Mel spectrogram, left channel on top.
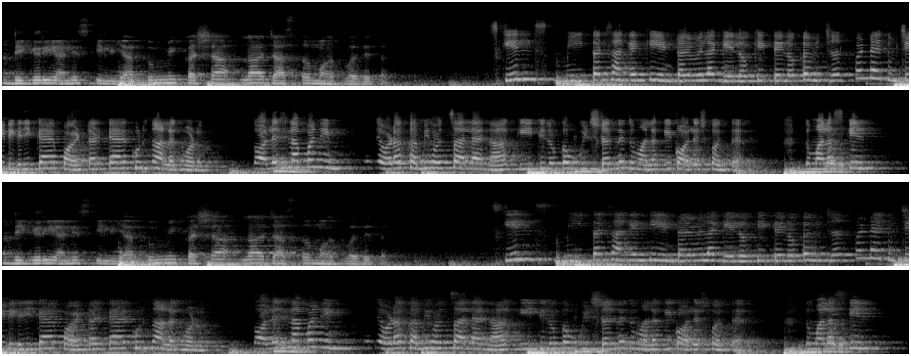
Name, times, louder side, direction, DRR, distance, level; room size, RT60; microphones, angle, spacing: voice 1, 0.0-3.9 11.8-12.2 14.8-15.1 17.2-17.5, left 2 dB, 25° left, 8 dB, 0.6 m, -26 dB
sound 1, 0.9-5.0 5.5-6.9 7.3-7.4 8.6-12.3 12.8-17.1, equal, 70° right, 1.6 m, -23 dB
voice 2, 4.9-11.1 11.6-16.5 17.1-17.7, left 2 dB, 70° left, 6 dB, 1.6 m, -26 dB
19.5 x 13.0 x 3.2 m, 0.87 s
head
